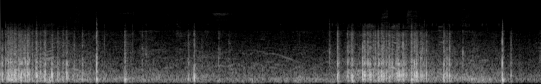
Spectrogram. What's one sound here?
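Fireworks bang sharply in the distance.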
